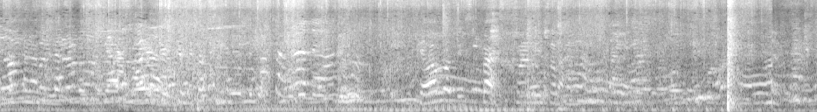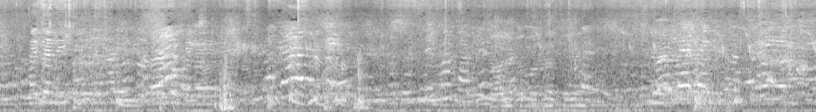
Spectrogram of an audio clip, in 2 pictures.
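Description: Many children chatter and call out close by.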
